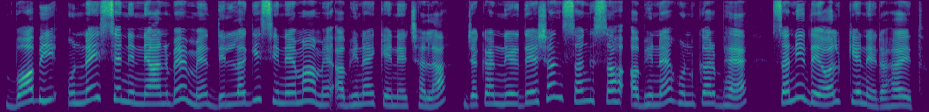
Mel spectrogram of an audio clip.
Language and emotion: Maithili, neutral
